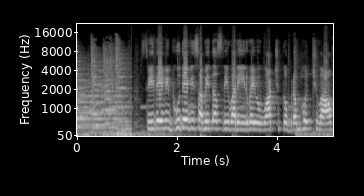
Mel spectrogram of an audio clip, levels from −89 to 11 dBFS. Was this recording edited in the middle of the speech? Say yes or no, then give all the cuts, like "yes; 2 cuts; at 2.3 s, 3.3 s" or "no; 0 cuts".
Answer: yes; 1 cut; at 1.2 s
